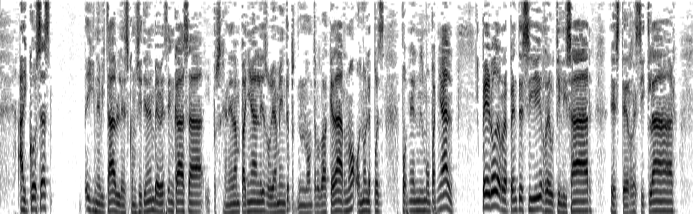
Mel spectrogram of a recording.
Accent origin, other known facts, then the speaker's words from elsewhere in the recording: Tonalá, Jalisco, Mexico; a todos mis hermanos tonaltecas, que les mando un saludo, ya saben que yo soy de allá de Tonalá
